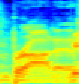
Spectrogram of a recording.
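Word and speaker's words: Broaddus: Derek and Maria Brodus. Yeah, it's weird. Yeah. I thought of all different ways to say that shit until I figured it out. It's Brodus.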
